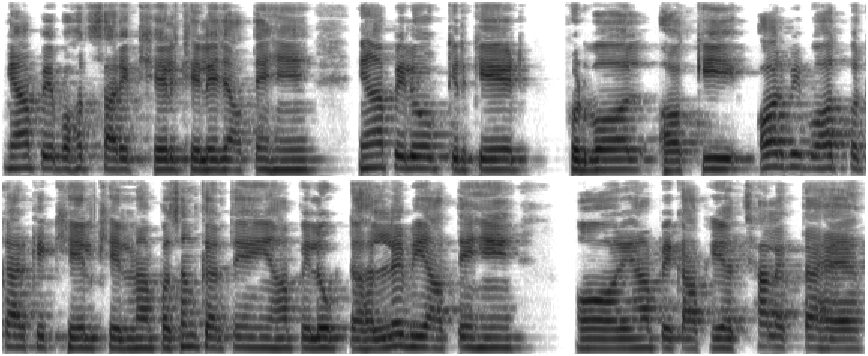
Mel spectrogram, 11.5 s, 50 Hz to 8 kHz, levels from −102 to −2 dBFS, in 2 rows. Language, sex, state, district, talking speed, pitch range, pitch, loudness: Hindi, male, Bihar, Supaul, 200 wpm, 165-180 Hz, 170 Hz, -15 LUFS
